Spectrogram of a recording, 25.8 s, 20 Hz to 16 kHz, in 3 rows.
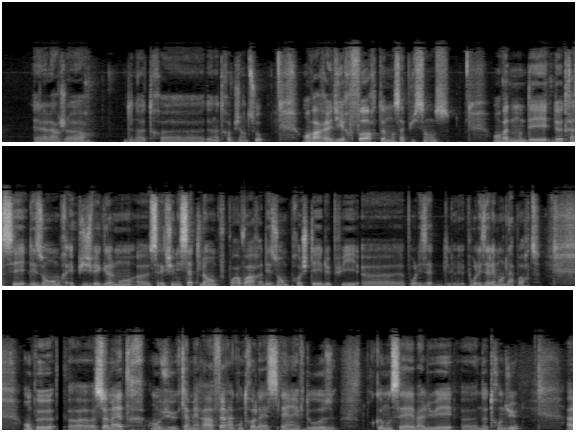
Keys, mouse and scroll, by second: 0.7 middle click, 4.1 click, 7.3 click, 8.6 right click, 9.3 middle click, 15.0 shift+middle click, 15.5 scroll up 2, 17.1 KP_0, 18.7 ctrl+s.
